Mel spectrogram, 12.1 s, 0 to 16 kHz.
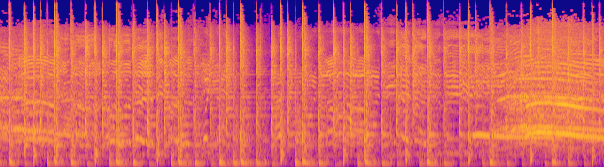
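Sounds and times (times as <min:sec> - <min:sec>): crowd cheering: 0:00.0 - 0:01.8, 0:09.6 - 0:12.0
dhol drum beating: 0:00.0 - 0:12.0.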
